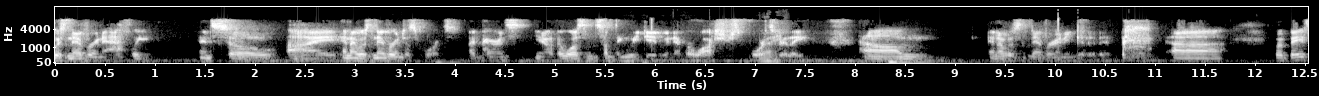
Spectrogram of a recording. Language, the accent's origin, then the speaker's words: English; Merrick, New York, United States; moved away as an adult; now in Los Angeles, United States; I grew up my whole life in Merrick, Long Island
